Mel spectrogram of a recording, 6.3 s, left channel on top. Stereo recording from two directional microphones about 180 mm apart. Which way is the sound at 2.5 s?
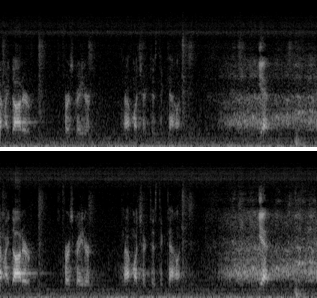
30° right (ahead or behind).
